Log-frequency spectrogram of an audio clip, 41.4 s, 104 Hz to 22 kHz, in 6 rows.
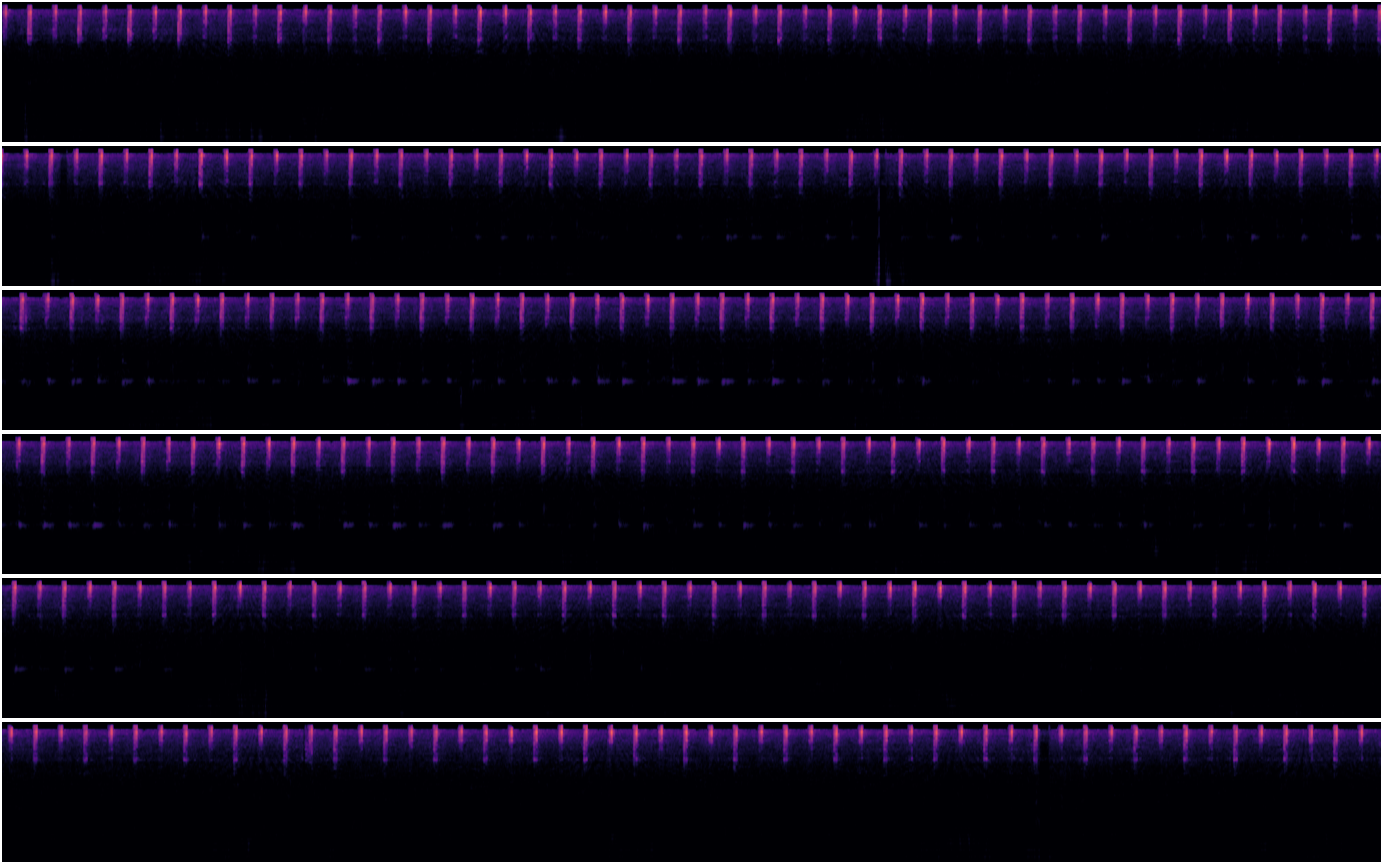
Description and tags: Automatic Wrist Watch Ticking
My Omega Seamaster with ETA 2892 movement. Automatic watch ticking. Unfortunately it is so silent I had to boost the audio and clean it up with noise reduction and filters.
Thanks
automatic, clock, clockwork, hand, omega, second, seconds, tick, ticking, tick-tock, time, watch, wrist, wristwatch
